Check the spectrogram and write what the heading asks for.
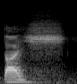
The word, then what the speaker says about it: Teich: Ele é descendente de alemão, então a pronúncia é essa mesma, Teich, que eu me lembrei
